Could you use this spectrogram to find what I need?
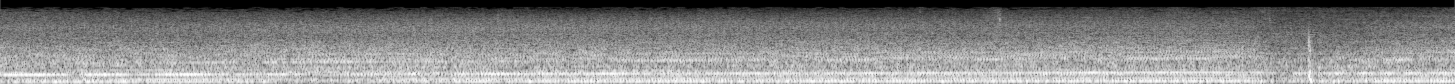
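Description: A racing car engine roars at high speed, its pitch slowly rising.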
